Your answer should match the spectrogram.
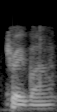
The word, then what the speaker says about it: Trayvon: Did I say the name right? – Trayvon. – You know, Trayvon, there you go.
